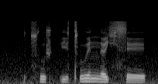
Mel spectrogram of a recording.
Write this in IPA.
t͡sʰ u˨ ʃ pʲ ø˨ tʼ u˧ e̯ n ɛ˨˦ ç s e˨

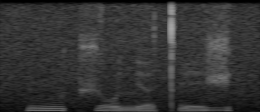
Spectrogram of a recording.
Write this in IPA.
u t͡ʃ o lʲ ɐ tʼ e ʒ

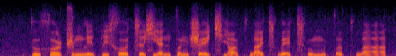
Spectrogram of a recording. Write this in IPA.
t̪ u˥ x o˥˧ ʊ̯ ʈ͡ʂ ʊ˥˩ ŋ l i˥ p i˥˧ x o˥˧ ʊ̯ t͡s ɹ̩˥˩ ɕ j ɛ˧˥ n t̪ ɤ˧˥ ŋ ʂ e˥ ɪ̯ t͡ɕʰ j ɑ˧˥ ʊ̯ t̪ʰ w a˥˩ ɪ̯ t͡sʰ w e˧˥ ɪ̯ t͡sʰ u˥ m u˨˩ t̪ ɤ˥˩ t̪ʰ w ä˨˩˦

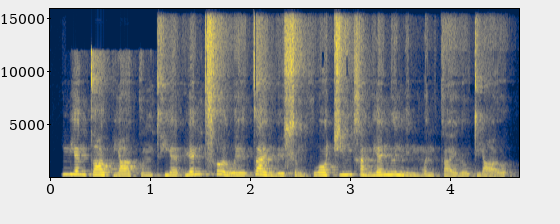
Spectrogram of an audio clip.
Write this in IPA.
m j ɛ˥˧ n t̪ ɑ˥˩ ʊ̯ p j ɑ˨˩ ʊ̯ k ʊ˧˥ ŋ t̪ʰ j ɛ˨˩ p ɥ ɛ˥ n t͡sʰ ɤ˥˩ l w e˧˥ ɪ̯ t̪ a˥˩ ɪ̯ n̪ y˧˥ s ʊ˨˩ ŋ x w ɔ˥˩ t͡ɕ i˥ ŋ x ä˨ n̪ j ɛ˥ n l i˨ ŋ i˥˧ n m ə˥˩ n k a˨˩ ɪ̯ l u˧˥ t̪ j ɑ˨˩˦ ʊ̯

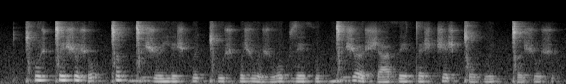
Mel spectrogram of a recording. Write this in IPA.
ǀʰ o˦ ʒ ǀ e˦ ʃ œ˨ ʒ ɾ o˦˨ p ǀ ə˦˨ p ɡ͡ǀ i˧ ʒ ø˨ j e˨ ʃ p ø˧ ǀʰ u˧ ʃ p ə˧ ʒ w ø˨ ʒ w o˦˨ p z e˧ θ u˨ p ɡ͡ǀ i˦ ʒ œ˦˨ ʃ a˨˦ θ e˦˨ t ɛ˧ ʃ t͡ʃ ɛ˦ ʃ ǀ o˨ p w y˧ p ǀ ə˨ ʃ o˧ ʃ

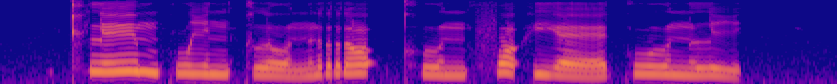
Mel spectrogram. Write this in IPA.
kʰ l eː˥˩ m k w i˧ n k l o˩˦ n r ɔ˦˥ ʔ kʰ u˧ n f ɔ˥˩ ʔ j ɛː˩˦ k w u˧ n l i˨˩ t̚

